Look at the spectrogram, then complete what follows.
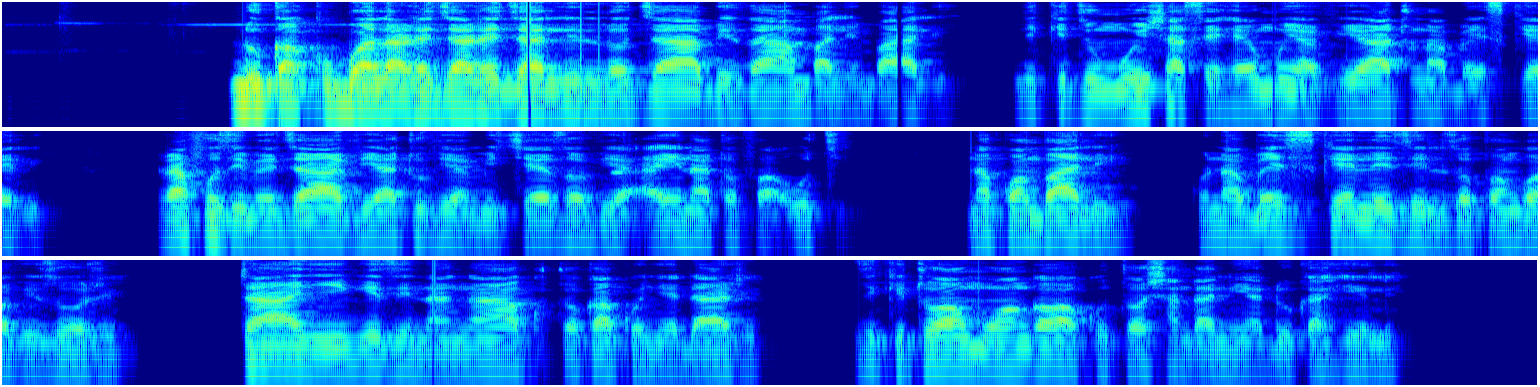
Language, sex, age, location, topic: Swahili, male, 25-35, Nairobi, finance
